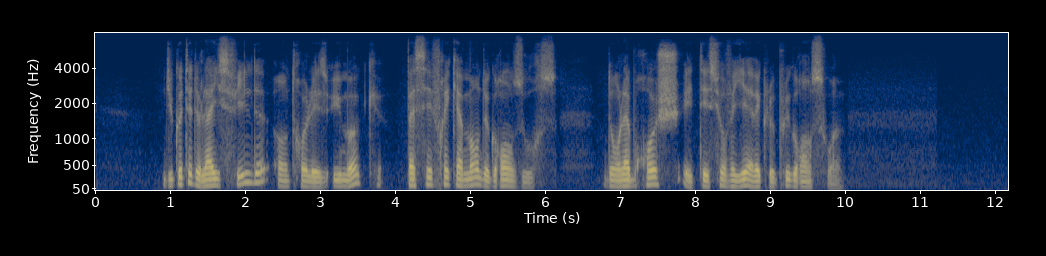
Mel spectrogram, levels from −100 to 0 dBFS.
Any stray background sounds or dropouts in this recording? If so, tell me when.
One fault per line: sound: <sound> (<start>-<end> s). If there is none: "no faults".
no faults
